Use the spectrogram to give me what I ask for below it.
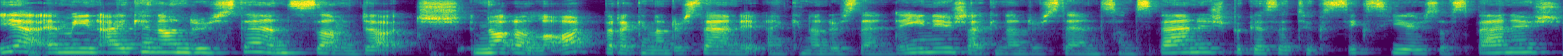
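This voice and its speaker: Delivered at a fairly quick pace with hardly any pauses and ordinary pitch variation, the speech carries a strong southern Swedish accent over noticeable background noise. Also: woman, fairly high pitch for a woman. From southern Sweden. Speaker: magician and event host. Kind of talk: casual chat.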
